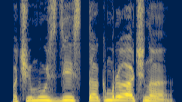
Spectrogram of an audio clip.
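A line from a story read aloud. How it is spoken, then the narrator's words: Moaning. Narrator (Russian): простонал Владимир Васильевич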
